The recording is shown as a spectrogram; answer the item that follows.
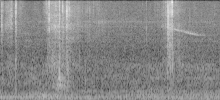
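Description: Garden knife blade scraping and digging into clay soil to loosen it, with short scrapes about half a second in and again near the end.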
